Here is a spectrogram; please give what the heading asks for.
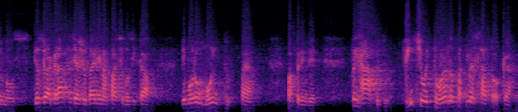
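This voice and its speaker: A man's voice: mid-range voice, echoey room, muffled recording, slight background noise. A Brazilian man preaching a testimony, telling the story with animation and acting out the dialogue. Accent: Brazilian Portuguese. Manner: animated storytelling, acts out dialogue, exclaims praise.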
